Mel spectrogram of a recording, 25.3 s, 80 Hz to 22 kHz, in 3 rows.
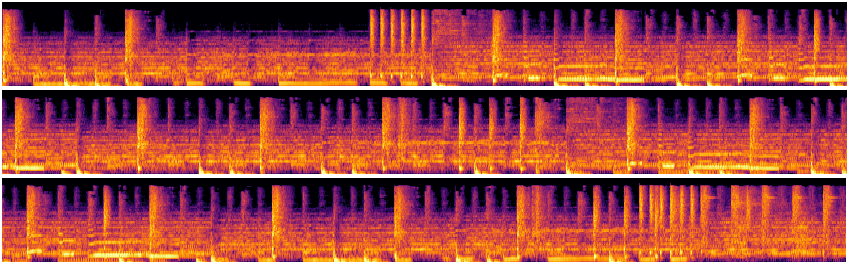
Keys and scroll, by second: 10.9 ctrl+j.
